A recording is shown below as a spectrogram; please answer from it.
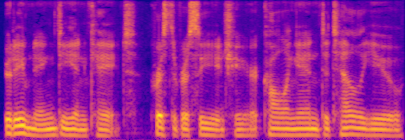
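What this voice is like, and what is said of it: Macabre radio announcer voice. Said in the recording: “It's a very macabre voice. ... He's got a great radio voice.”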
